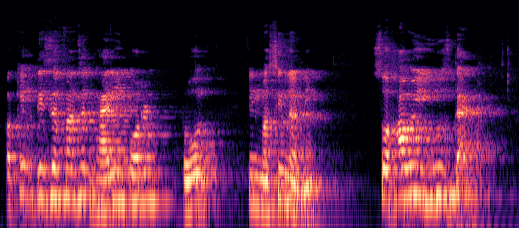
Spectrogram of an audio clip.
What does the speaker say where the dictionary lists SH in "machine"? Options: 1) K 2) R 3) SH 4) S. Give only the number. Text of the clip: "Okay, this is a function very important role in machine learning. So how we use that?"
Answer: 4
